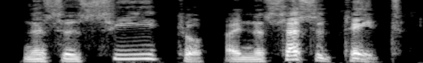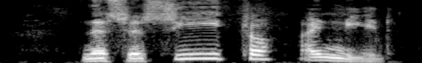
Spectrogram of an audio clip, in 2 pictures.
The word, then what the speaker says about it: necesito: Here we have four syllables. Necesito. You have a vowel at the end, so you push down on the syllable before last, on the penultimate syllable, which makes it necesito. And then you come up on O.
